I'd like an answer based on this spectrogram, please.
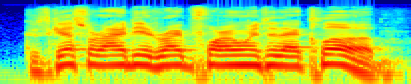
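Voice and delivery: ordinary talk, nothing marked

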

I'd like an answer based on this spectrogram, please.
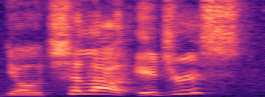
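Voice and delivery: half-playful telling-off; retold flip-out. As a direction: snap it as a mock challenge, rising on the name. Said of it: "he flipped out straight off the bat".

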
